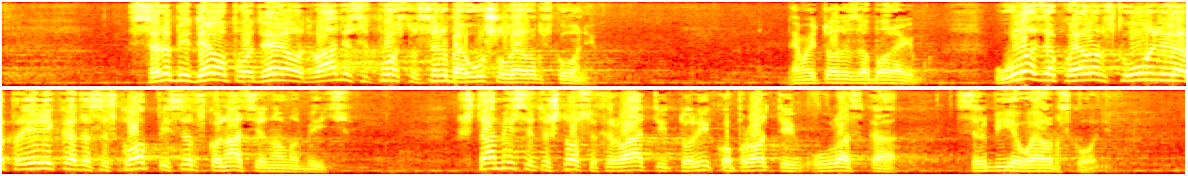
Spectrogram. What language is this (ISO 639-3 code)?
srp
